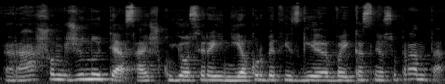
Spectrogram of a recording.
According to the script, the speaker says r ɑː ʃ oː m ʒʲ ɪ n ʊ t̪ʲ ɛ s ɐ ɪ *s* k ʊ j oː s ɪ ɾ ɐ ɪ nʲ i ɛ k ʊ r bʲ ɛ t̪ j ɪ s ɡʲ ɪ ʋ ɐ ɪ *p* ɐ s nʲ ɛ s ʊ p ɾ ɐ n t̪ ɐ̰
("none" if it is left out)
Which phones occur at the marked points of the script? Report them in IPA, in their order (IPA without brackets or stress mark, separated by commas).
ʃ, k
